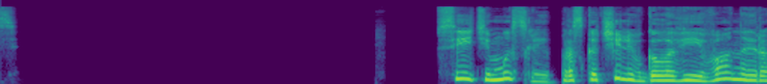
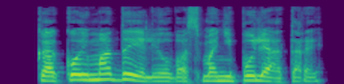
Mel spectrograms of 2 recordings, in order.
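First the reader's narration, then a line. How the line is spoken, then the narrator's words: Stern question, dispatcher. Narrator (Russian): строго спросил диспетчер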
